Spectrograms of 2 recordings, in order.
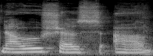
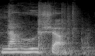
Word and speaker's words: Nahusha: who we met in the previous chapter is naousha's nephew i'm going to check on the pronunciation of that and that one is in the beginning of the book okay we're good nahusha so uh at the end of the chapter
